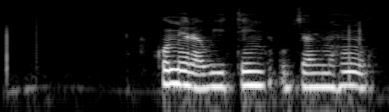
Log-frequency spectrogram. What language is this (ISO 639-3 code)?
kin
